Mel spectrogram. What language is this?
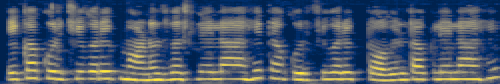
Marathi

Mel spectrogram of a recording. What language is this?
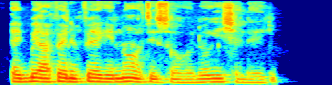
Yoruba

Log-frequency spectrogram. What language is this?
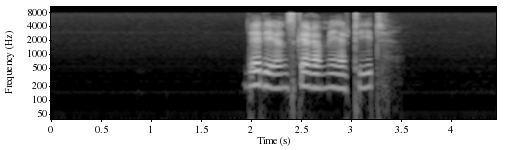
Norwegian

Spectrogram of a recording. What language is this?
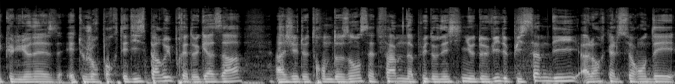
French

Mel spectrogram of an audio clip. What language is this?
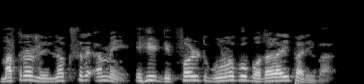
Odia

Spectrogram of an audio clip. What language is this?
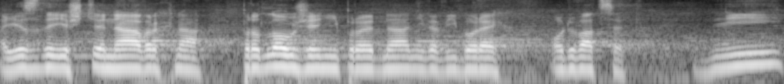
Czech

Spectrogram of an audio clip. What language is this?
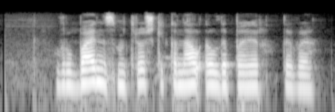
Russian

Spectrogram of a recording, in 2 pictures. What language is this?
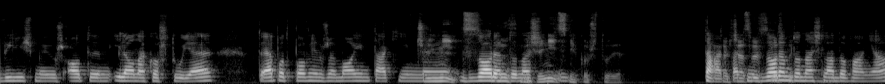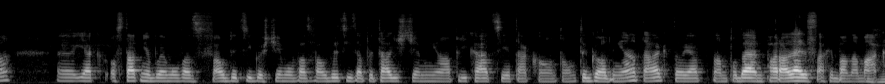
Polish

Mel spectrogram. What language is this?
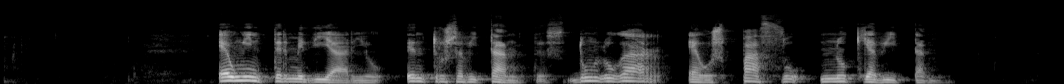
Galician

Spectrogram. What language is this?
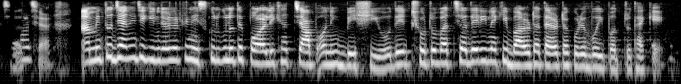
Bangla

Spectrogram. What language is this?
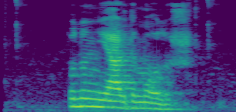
Turkish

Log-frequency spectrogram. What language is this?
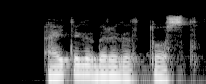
Bashkir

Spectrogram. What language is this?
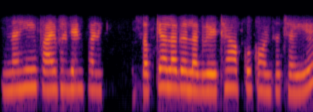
Urdu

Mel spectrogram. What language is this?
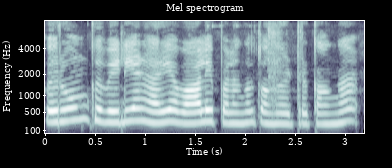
Tamil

